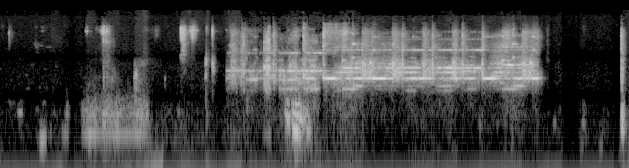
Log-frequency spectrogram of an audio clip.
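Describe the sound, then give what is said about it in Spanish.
A phone ringtone plays as a bright electronic chirping melody for about four seconds and then cuts off. Faint rustling and clicks come just before it. “Perdón, me estaban llamando”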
